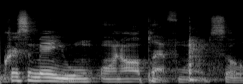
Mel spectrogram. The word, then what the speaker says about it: Ammanuel: where can the people follow you uh emanuel chris emanuel on all platforms so m c-h-r-i-s-a-m-m-a n u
